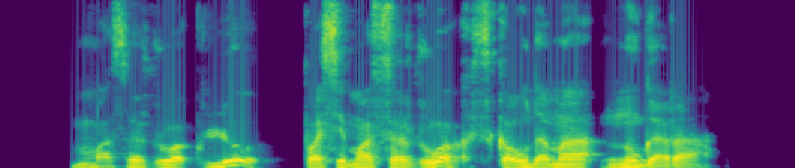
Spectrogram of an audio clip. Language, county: Lithuanian, Kaunas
